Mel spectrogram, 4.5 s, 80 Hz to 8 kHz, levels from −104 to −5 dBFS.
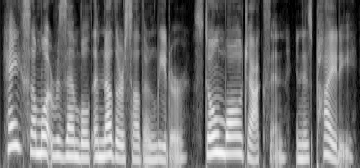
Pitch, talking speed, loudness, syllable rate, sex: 235 Hz, 145 wpm, -17 LUFS, 5.4 syllables/s, female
